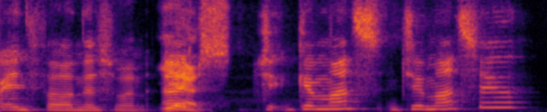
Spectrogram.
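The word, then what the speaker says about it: Gematsu: Jamatsu, do you pronounce it that way? Yeah, Gamatsu.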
